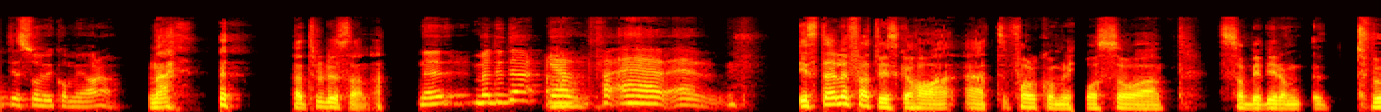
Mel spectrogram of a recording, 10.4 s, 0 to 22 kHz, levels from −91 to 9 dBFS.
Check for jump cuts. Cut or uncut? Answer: cut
